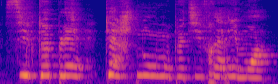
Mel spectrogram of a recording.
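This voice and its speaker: Woman putting on a little storybook girl, high pitched, urgent, pleading. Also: steady tone, a little slow.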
